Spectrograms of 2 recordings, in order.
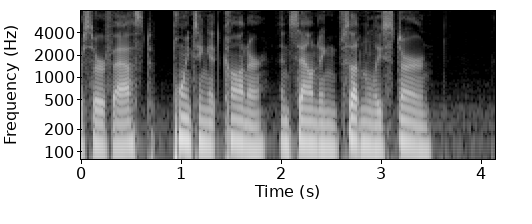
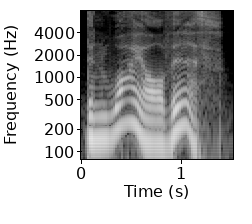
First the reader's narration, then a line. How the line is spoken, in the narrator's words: I asked, desperately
